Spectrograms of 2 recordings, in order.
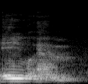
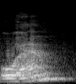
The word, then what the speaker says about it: Om: Although some people do, they write A-U-M and Aum, just to perhaps do justice to the three mantras, but no. You neither write A-U-M, nor do you now pronounce A-U-M, you write O-M and pronounce Om.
